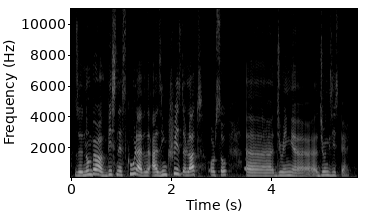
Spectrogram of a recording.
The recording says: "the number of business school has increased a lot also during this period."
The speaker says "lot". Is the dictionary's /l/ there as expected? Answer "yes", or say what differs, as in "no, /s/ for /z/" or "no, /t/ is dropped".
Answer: yes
